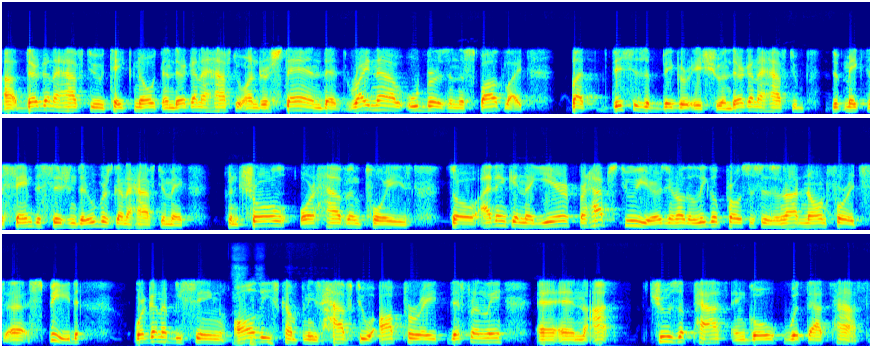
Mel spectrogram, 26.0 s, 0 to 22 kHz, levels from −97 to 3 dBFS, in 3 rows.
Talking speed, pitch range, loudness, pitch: 215 wpm, 125-150 Hz, -25 LUFS, 135 Hz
